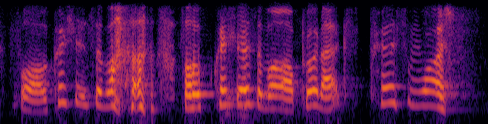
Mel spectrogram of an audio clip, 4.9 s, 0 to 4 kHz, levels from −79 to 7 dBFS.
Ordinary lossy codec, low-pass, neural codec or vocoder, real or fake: Opus, 16 kbps; 3.6 kHz; none; real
